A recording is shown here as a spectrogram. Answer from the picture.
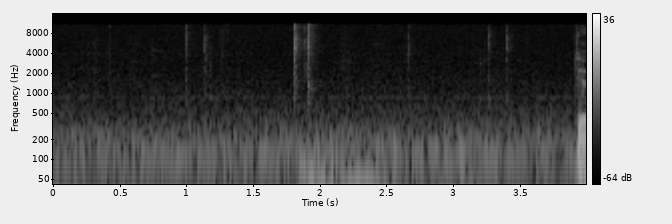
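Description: A few separate computer keyboard keystrokes, sparse clicks with two close together near the middle, over a steady low hum.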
